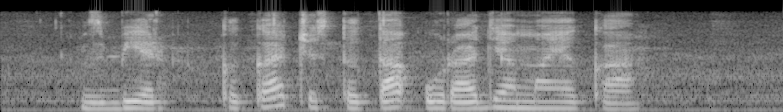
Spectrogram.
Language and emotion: Russian, neutral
